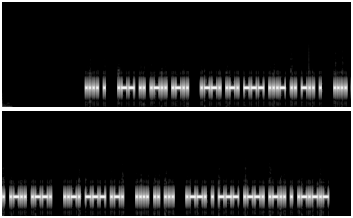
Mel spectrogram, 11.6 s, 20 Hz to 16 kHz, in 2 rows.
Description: Morse code, heard as a keyed tone, about 40 wpm, 700 Hz. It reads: HE WILL PROVIDE HELP FOR HIS PEOPLE.
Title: Sentences from Top 1000 Words - Review Part 3 - 40wpm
